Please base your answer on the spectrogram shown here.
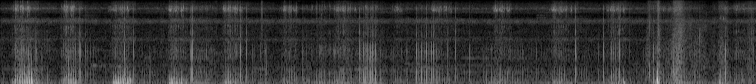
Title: Sound of snoring cat😂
